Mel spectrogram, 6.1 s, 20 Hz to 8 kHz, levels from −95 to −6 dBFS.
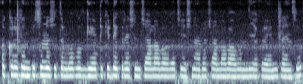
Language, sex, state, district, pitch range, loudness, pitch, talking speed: Telugu, female, Andhra Pradesh, Sri Satya Sai, 210-230 Hz, -15 LUFS, 220 Hz, 150 wpm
